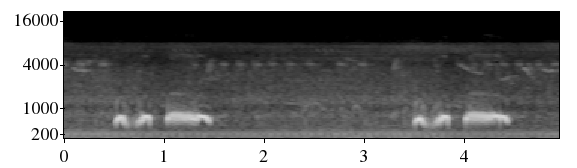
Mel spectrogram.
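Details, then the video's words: Spotted dove calling during a decoy session, small-voiced with an echoing 'hong' coo. Two phrases about three seconds apart: each has two quick short notes, then a drawn-out smooth coo. There is faint high bird chirping behind. "ต่อนกเขาใหญ่ | เสียงเล็ก หอง คูก้อง สนั่นป่า"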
